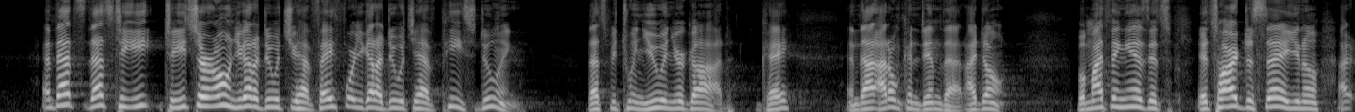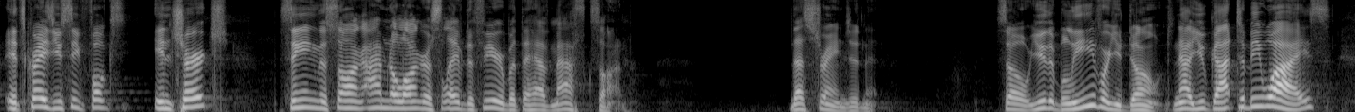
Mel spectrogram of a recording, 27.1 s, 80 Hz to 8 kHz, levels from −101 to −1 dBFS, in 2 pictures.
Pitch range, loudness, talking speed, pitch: 160-210 Hz, -33 LUFS, 200 wpm, 185 Hz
